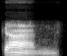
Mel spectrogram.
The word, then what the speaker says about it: Ghan: Um, particularly the race called Gans. It's spelled Ghan.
